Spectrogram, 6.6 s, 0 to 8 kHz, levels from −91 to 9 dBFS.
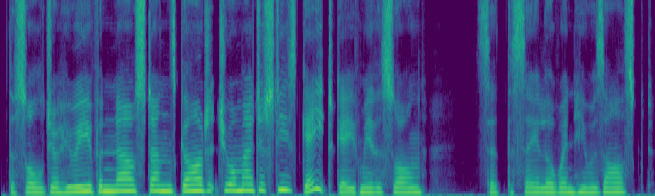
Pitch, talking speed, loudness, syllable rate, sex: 215 Hz, 200 wpm, -17 LUFS, 4.8 syllables/s, female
